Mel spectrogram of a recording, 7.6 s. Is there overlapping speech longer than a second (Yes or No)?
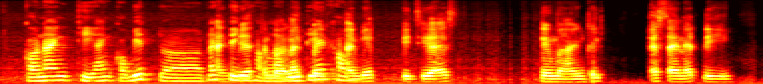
Yes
